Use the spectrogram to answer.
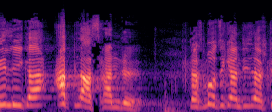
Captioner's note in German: Beifall DIE LINKE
